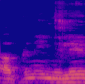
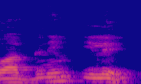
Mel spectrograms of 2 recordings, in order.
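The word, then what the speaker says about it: अग्निमीळे: ओ अगनि मड़े पुरोहितम इसका उच्चारण इस प्रकार भी होता है अगनि मिले भी बोलते हैं तो अग्नि इले अड़ अग्नि मिले पुरोहितम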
